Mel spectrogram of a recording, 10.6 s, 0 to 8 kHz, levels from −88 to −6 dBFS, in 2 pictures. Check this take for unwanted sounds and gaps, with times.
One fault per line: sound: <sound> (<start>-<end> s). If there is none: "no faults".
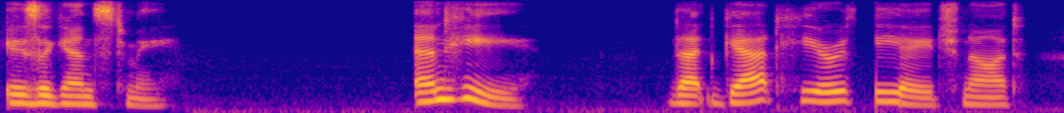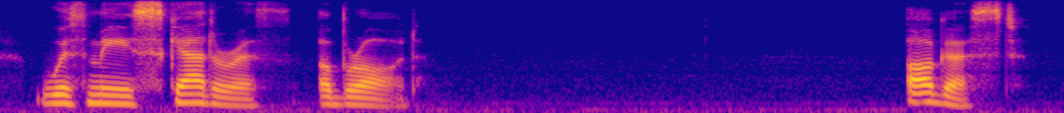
sound: dropout (4.3-4.4 s)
